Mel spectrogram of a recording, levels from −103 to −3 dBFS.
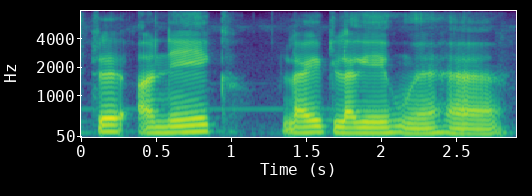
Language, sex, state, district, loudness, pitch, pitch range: Hindi, male, Jharkhand, Garhwa, -15 LUFS, 130 Hz, 125-140 Hz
